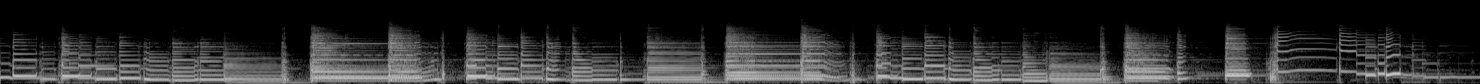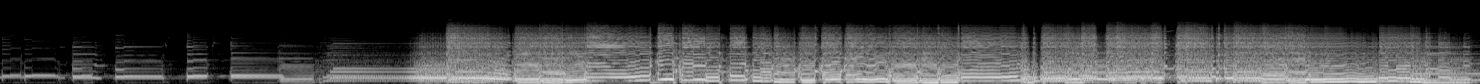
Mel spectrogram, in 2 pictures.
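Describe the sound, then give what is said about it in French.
Electric guitar through an amplifier with distortion, played alone, its tone very responsive to the guitar's volume knob and the selected pickup: lighter, less saturated picked notes at first, then a jump to a much louder, thick, heavily distorted sound of sustained chords and riffs. “Comme je vous l'ai fait entendre dans l'intro, très réactif au potard de volume et au micro enclenché.”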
